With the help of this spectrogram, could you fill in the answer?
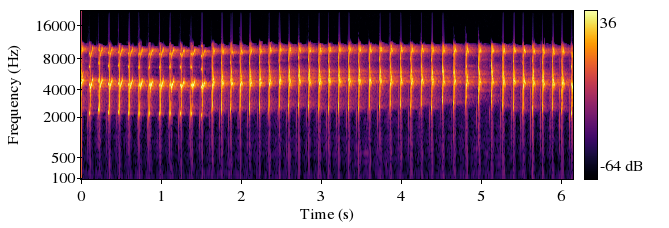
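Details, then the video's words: Lovebird of the fighter type in ngekek chatter, played to make an opponent start chattering: a very fast, regular run of sharp, high, rasping notes, about four a second, loud and unbroken. "pancingan lovebird fighter paling efektif bikin musuh langsung ikutan ngekek"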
